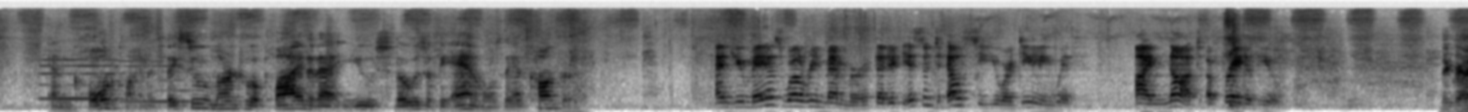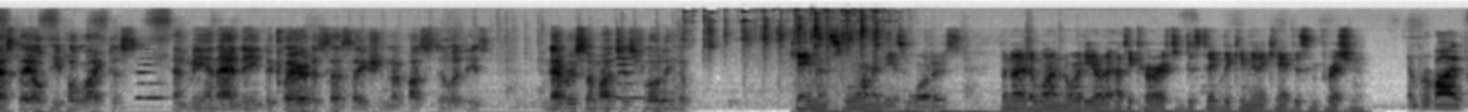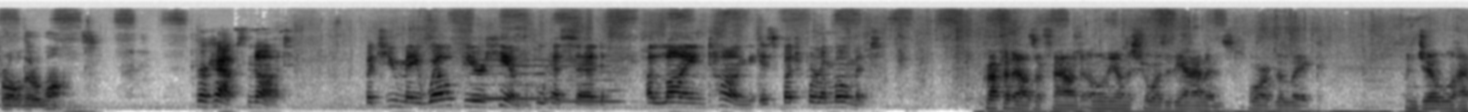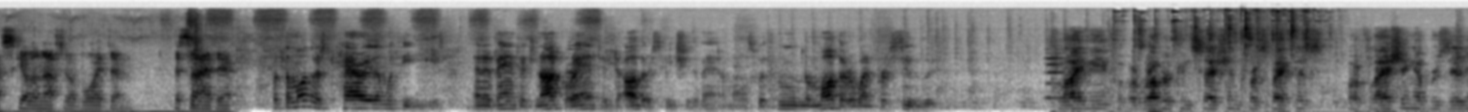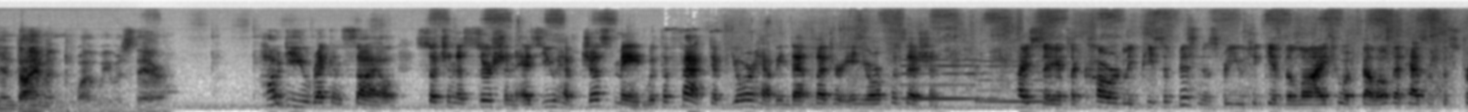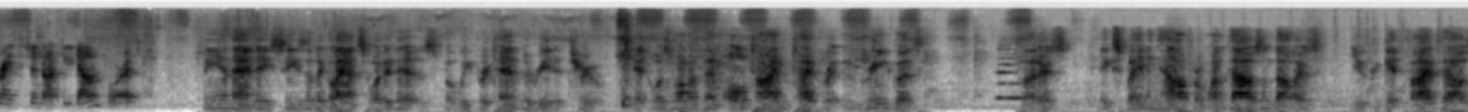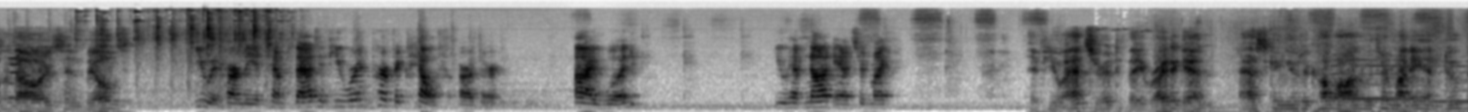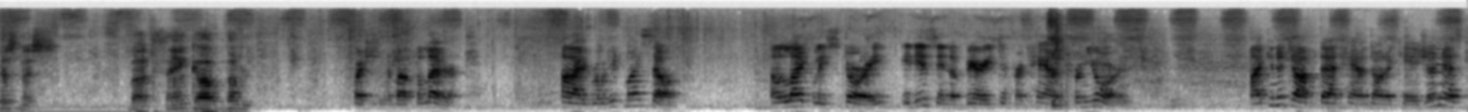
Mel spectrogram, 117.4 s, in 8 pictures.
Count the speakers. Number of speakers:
4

